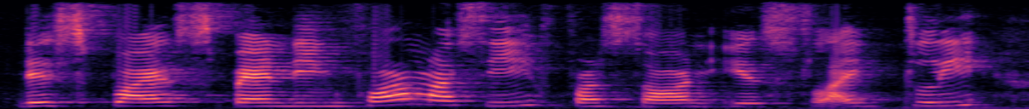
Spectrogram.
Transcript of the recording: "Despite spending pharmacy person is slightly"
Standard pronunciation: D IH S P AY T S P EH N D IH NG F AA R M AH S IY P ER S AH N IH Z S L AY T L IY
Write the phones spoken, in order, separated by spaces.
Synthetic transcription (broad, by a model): D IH S P AY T S P EH N D IH NG F AA R M AH S IY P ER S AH N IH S L AY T L IY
